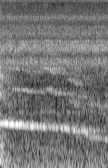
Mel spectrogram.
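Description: A faint siren-like tone, with a fainter overtone above it, falling slowly and steadily in pitch.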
